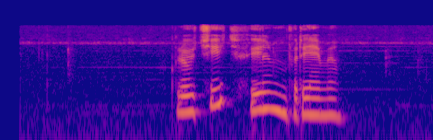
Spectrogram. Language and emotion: Russian, neutral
